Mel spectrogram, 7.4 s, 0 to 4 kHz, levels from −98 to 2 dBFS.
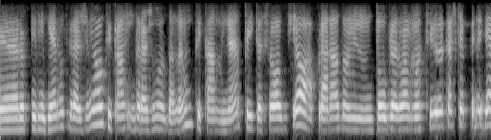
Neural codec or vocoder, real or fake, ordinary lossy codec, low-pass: codec, 16 kHz, 1 kbps, FunCodec, trained on LibriTTS, 50 frames a second; fake; AAC, 32 kbps; 3.6 kHz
